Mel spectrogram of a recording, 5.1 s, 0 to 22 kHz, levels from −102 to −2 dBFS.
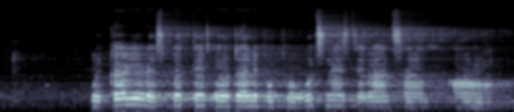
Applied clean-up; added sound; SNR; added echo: none; none; none; reverberation time 1.8 s.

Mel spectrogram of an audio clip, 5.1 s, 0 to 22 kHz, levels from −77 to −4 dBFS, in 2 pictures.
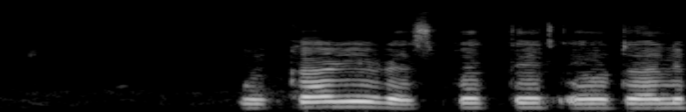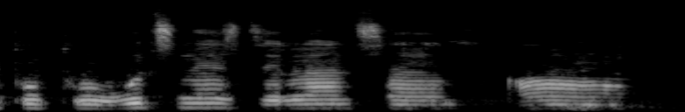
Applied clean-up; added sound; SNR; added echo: none; none; none; none.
